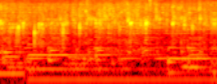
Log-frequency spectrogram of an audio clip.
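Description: A halved bay leaf dropped into hot oil sizzles and spits steadily, a continuous close frying crackle with faint stirring, no talk.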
